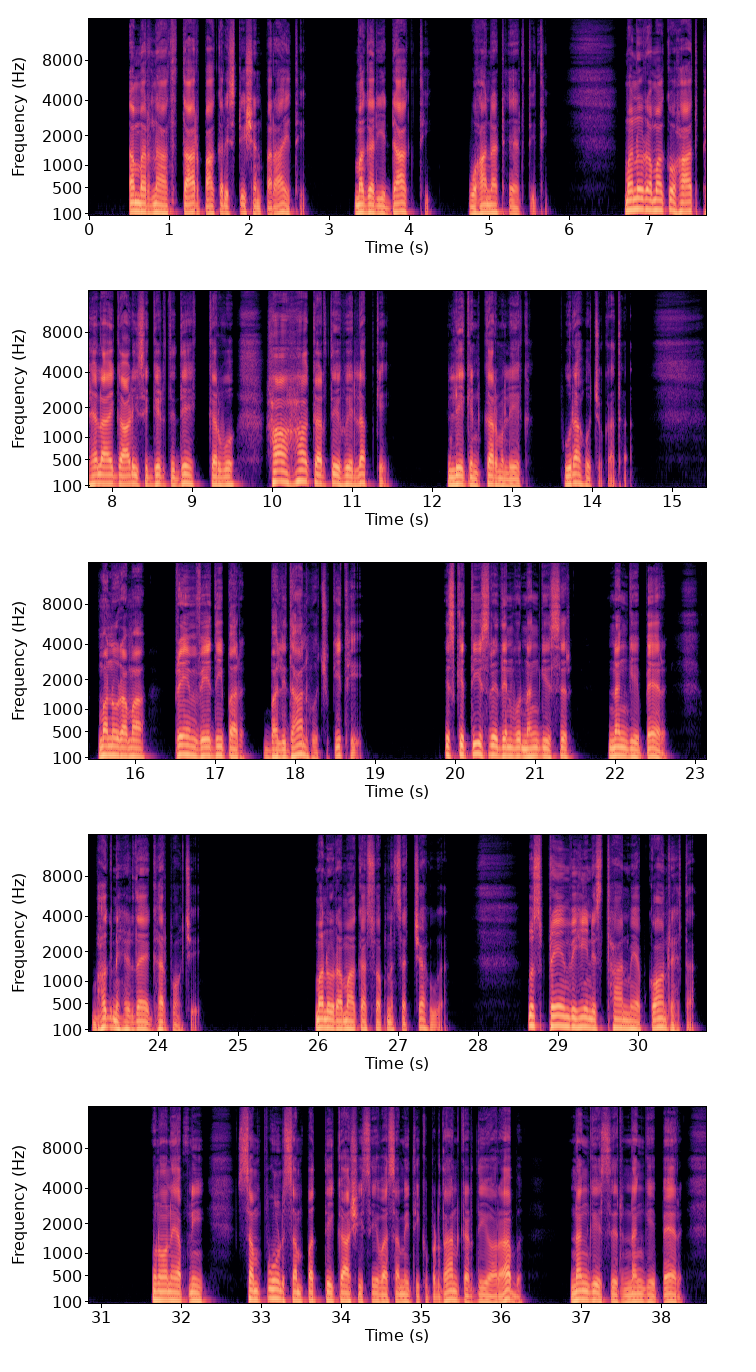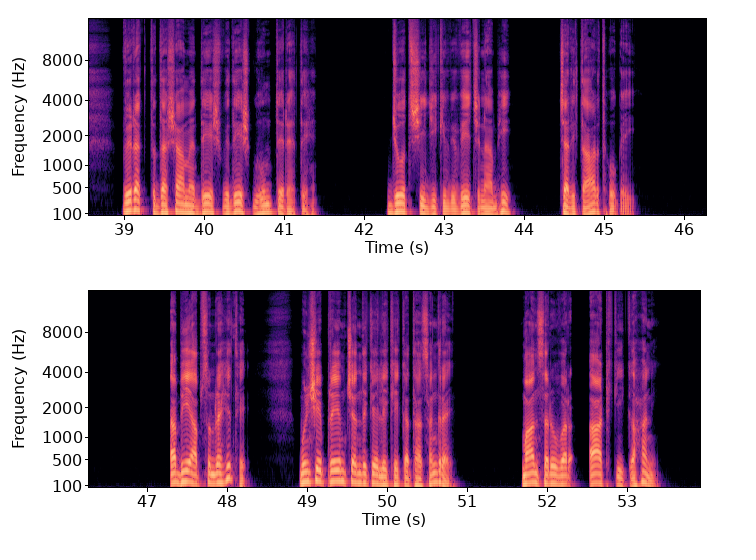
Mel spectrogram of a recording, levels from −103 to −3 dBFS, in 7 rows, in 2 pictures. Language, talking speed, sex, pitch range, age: Hindi, 130 wpm, male, 100-120 Hz, 50-69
